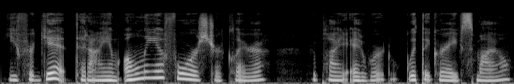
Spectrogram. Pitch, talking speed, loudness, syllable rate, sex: 210 Hz, 175 wpm, -19 LUFS, 5.6 syllables/s, female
